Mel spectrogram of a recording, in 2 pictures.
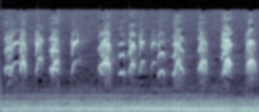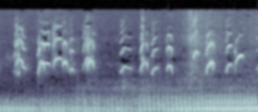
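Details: Long-tailed shrike nestlings begging for food from their parent: quick, high, rising squeaks repeated about four times a second in busy clusters, with a loud low engine-like hum throughout.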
